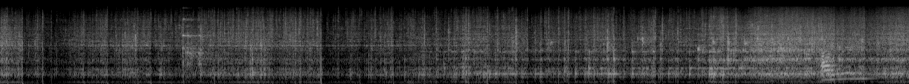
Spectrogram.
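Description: Minced garlic and ginger fry in a hot pan with a continuous bright sizzle and occasional stirring scrapes, close and steady throughout.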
